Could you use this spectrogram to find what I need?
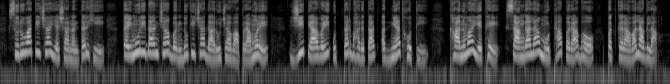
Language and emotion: Marathi, neutral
